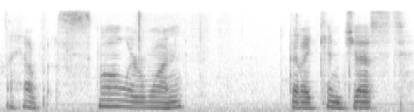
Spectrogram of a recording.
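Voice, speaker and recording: A woman hosting a casual crafting video at her craft table, a bit hoarse, thinking aloud as she works with many ums. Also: deep voice, steady tone, slow pace, a little mellow, dull audio, a little hiss or hum. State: slightly hoarse from dry throat. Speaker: craft channel host. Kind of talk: casual crafting tutorial chat. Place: home craft table, indoors.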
